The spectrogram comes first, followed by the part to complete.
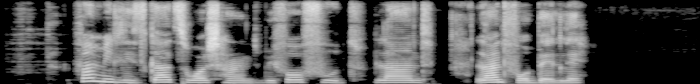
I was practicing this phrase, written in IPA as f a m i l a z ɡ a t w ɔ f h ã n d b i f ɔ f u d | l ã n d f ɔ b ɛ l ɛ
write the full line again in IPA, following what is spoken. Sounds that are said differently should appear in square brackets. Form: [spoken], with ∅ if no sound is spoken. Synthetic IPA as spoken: f a m i l [i] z ɡ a t w ɔ [ʃ] h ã n d b i f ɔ f u d | l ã n d f ɔ b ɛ l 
